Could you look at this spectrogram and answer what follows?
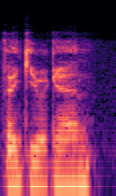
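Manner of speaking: soft, close, barely breathed, hushed half-whisper. Voicing a character thanking a friend during a hug: half-whispering. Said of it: "I just whisper".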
